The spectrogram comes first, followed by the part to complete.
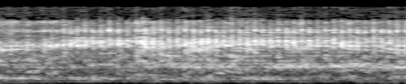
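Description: Tractor diesel engine running steadily with a fast, even pulse.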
